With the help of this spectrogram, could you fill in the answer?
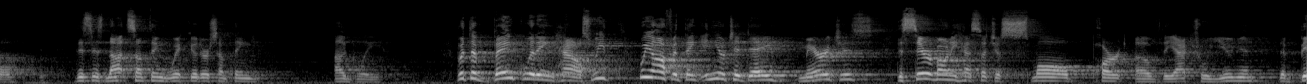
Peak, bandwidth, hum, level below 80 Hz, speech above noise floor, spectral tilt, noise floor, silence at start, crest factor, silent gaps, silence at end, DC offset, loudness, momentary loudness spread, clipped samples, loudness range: -8 dBFS; 13 kHz; none; -60 dBFS; 31 dB; -4 dB/octave; -58 dBFS; 0 s; 18 dB; none; 0 s; under 0.1%; -27 LUFS; 15 LU; under 0.1%; 8 LU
